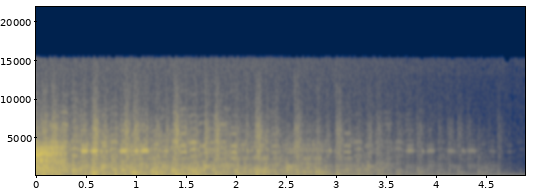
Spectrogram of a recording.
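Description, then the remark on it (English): A flock of sheep bleating, many overlapping cries, fairly loud, gradually fading toward the end over a low steady hum, with no one talking. “That and go out with the boys and chase sheep on Friday night. got one.”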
